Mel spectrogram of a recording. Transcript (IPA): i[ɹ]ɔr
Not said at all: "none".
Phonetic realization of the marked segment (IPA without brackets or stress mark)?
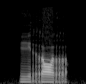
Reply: r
